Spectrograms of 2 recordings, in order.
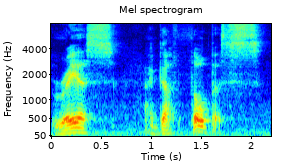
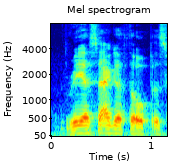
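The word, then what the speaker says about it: Rheus Agathopus: So too is Reus Agathopus. That could be, I'll spell it for you so you know, you can try to say it yourself. Reus, that is R-H-E-U-S, Agathopus, A-G-A-T-H-O-P-O-U-S. Reus Agathopus, one of the elect who has followed after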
